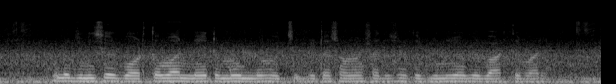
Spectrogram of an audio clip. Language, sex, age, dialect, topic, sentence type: Bengali, male, 25-30, Standard Colloquial, banking, statement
